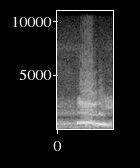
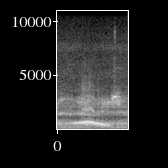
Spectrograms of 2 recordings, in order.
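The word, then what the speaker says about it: Ali'i: And so after a good deal of confusion, we were placed in a brand new facility called the Alley, I think, spelled A-L-I''I. I would have pronounced it Alleys.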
